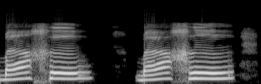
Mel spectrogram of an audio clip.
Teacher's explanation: Bakhe tidak boleh dipantulkan ya karena kha bukan huruf qalqalah. Dia roh mengalir suaranya.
